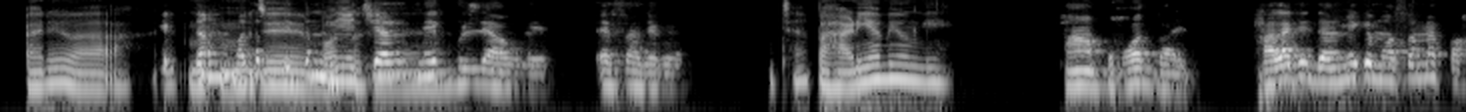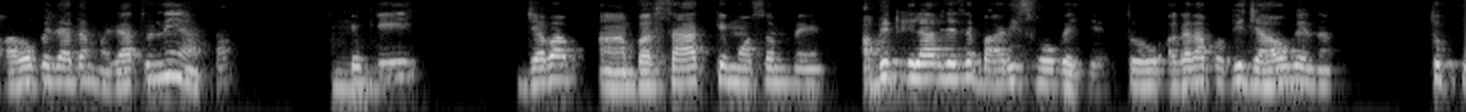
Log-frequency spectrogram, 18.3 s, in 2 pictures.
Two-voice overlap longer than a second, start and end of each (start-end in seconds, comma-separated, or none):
1.2-2.9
